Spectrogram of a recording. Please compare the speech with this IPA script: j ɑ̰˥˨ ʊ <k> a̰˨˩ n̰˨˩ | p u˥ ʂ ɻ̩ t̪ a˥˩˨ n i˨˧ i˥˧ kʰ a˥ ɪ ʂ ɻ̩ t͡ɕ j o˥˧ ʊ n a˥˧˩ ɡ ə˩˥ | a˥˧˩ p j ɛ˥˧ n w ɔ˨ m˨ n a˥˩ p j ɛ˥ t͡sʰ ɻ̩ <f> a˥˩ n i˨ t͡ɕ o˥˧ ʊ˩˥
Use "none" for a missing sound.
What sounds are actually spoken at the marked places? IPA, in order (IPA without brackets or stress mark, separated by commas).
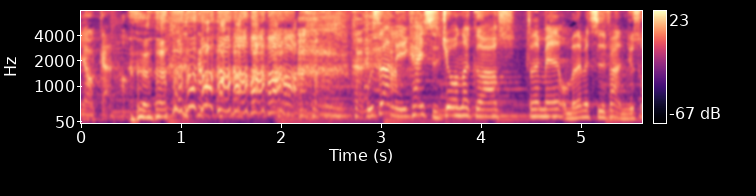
k, f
